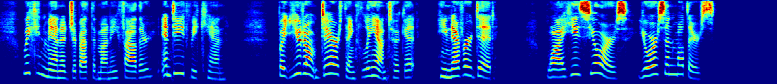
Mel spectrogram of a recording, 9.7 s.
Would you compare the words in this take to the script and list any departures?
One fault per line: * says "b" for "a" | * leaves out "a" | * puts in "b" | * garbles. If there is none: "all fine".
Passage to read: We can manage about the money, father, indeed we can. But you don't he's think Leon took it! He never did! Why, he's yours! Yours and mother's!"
* says "dare" for "he's"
